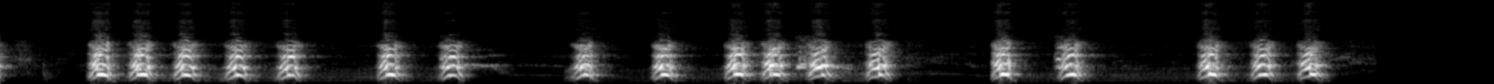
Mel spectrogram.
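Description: Dog barking, about twenty sharp barks in quick runs of two to six.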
